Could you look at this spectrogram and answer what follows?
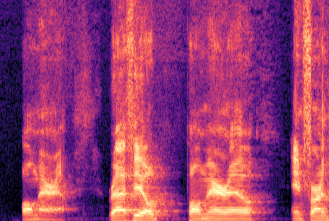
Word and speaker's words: Palmeiro: Give me the correct pronunciation of his Palmeiro. Palmeiro.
